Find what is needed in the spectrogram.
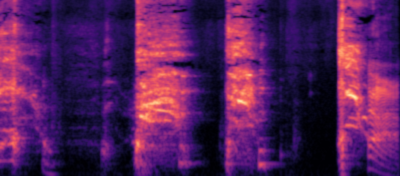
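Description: A man in a fit of coughing: about four coughs, roughly a second apart.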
